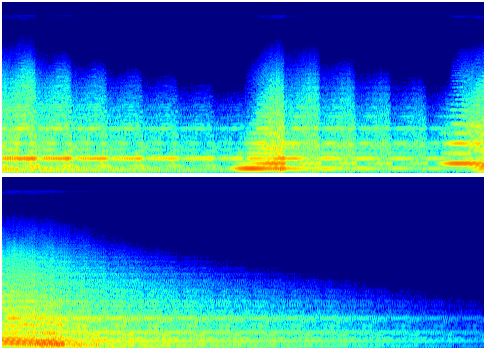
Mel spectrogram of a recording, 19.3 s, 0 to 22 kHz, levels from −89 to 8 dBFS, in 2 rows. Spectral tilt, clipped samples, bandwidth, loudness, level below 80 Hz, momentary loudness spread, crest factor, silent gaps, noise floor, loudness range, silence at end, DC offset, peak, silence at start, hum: -10.5 dB/octave; under 0.1%; 5.2 kHz; -20 LUFS; -36 dBFS; 20 LU; 16 dB; none; -54 dBFS; 19 LU; 1.9 s; under 0.1%; -4 dBFS; 0 s; none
